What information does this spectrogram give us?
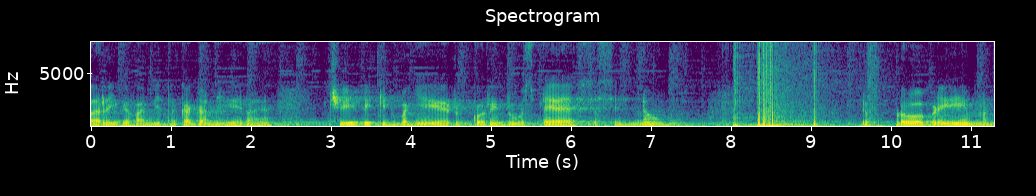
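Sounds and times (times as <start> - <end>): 
speech: 0.0 - 7.5, 9.6 - 11.2
explosion sound effect: 8.0 - 9.9.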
